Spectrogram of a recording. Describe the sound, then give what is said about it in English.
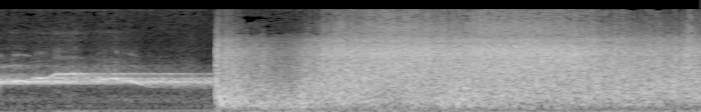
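A thin whistling tone holds briefly, then a sudden loud rush of water breaks in as a bird descends into icy ocean water, settling into a steady churning of ocean waves and splashing with no voices. “And descends gracefully into the icy ocean waters below.”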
